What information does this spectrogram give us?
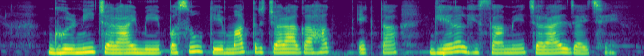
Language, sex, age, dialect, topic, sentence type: Maithili, female, 18-24, Eastern / Thethi, agriculture, statement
